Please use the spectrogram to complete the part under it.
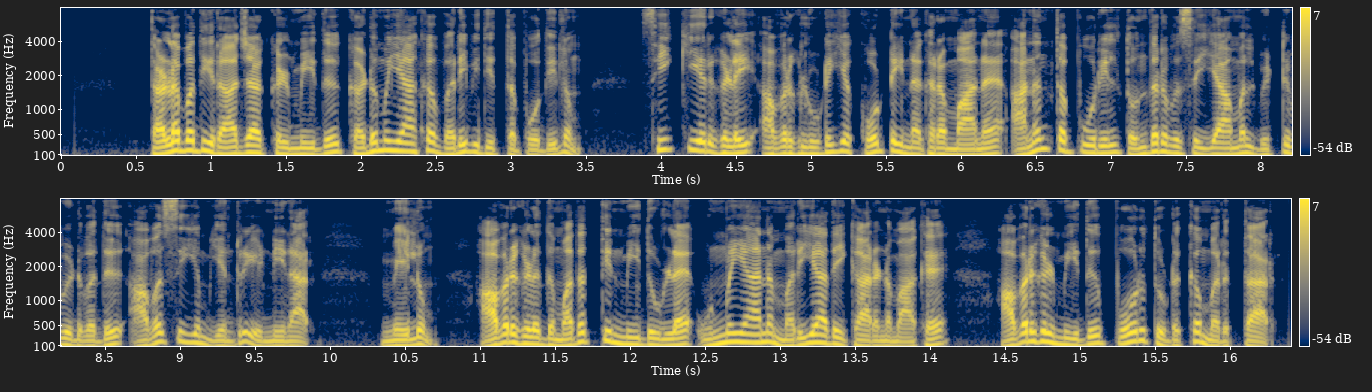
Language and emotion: Tamil, neutral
